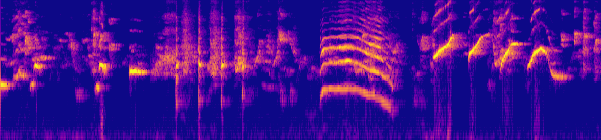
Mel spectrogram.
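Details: Asian pied starling song as a lure for birds to answer: mixed chatter, then a long arched whistle with rich harmonics, followed by four rising, quickly repeated whistled notes.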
